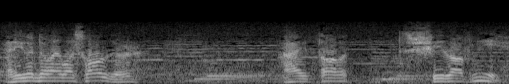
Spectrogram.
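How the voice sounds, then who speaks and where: A nobleman haunted by his dead wife, speaking in a slow, heavy, impassioned way. His voice sits a little high for a man. It comes through a dull old radio broadcast with music behind it. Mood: confessional. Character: brooding older Spanish nobleman, widower. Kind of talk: 1970s radio drama acting.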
